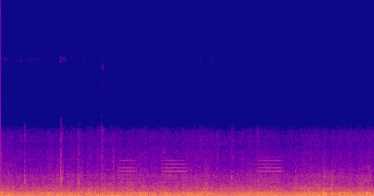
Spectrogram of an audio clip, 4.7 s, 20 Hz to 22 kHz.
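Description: Running noise inside the driver's cab of a Tobu 70000 series electric train: a steady low rumble of wheels on rail, with a few faint clicks in the first second or so. Three short high beeps sound in the middle.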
